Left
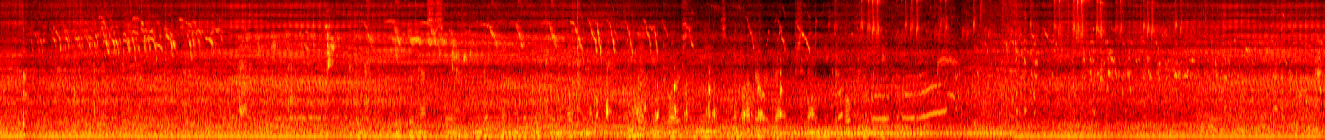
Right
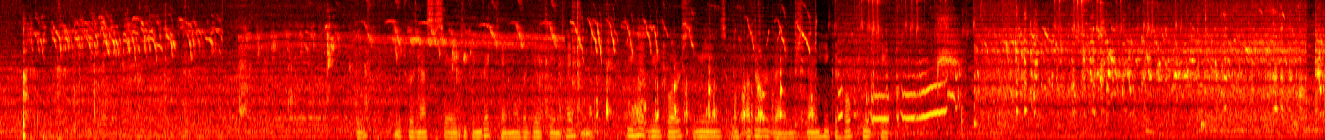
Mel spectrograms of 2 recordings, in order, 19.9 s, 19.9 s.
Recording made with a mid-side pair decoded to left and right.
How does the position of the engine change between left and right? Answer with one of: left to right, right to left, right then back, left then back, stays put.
stays put.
